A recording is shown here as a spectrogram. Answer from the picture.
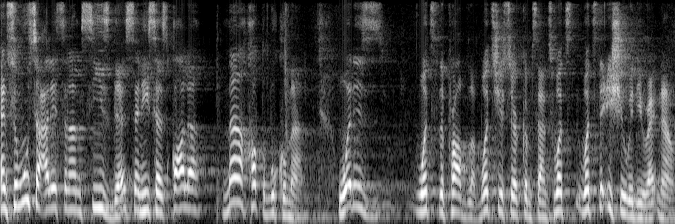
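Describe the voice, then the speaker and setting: A man with a high voice and lively intonation speaks over noticeable background noise. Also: moderate pace. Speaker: Islamic lecturer. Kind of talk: lecture. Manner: loud. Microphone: too quiet at first, then adjusted.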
